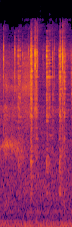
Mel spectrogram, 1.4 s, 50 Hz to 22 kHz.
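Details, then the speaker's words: Engine setting codes P0340 and P0344 despite three new parts: uneven light metallic ticks and clicks over a low rumble; the cam sensor tone wheel has broken off the timing gear, with shavings on the sensor magnet, so the timing gear needs replacing. "Y'all hear that? Oh my goodness. Yeah, this is broken."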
